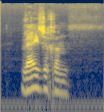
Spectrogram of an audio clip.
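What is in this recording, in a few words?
"wijzigen", Dutch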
